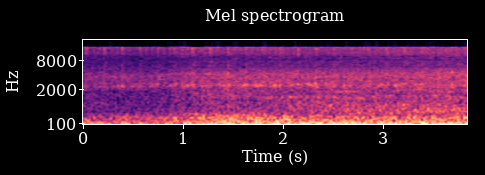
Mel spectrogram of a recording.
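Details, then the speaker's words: Duramax LBZ diesel idling after a fuel filter change to a CAT filter with aftermarket adapter and priming: steady, even clatter with a firm low rumble, no misses, knocks or hunting, no leaks seen; normal healthy idle. "I don't see any leaks of anything no leaks there so I would say your good luck sounds good"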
